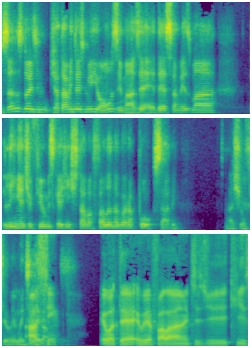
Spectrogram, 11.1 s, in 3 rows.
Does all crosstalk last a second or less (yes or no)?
yes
